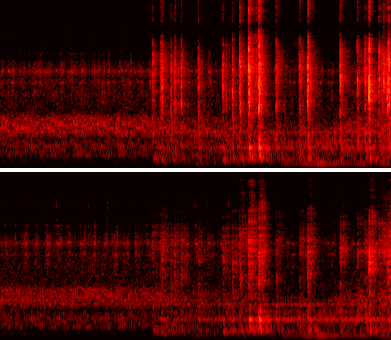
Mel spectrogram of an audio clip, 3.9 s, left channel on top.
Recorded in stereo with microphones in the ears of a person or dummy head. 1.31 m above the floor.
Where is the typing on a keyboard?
70° left (ahead or behind), 0.9 m.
